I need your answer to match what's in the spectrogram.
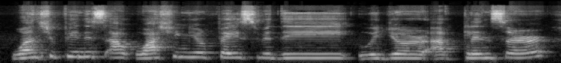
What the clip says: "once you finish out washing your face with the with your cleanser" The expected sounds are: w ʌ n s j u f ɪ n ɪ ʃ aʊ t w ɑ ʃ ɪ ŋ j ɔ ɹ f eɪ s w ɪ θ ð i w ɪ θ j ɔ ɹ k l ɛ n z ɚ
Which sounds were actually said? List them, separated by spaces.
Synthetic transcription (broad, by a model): w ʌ n s j u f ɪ n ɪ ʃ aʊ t w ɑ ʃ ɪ ŋ j ɔ ɹ f eɪ s w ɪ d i w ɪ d j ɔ ɹ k l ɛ n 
